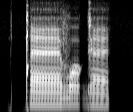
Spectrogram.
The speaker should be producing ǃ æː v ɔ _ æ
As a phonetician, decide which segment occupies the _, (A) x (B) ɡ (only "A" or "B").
B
